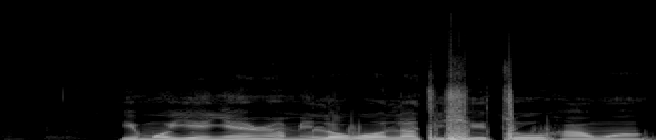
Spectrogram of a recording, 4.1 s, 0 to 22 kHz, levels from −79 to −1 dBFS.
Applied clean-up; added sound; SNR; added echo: none; none; none; none.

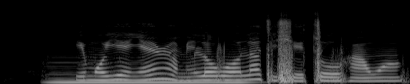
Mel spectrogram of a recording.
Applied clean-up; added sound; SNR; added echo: none; Bowed string instrument; 3 dB; none.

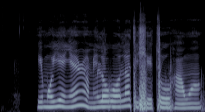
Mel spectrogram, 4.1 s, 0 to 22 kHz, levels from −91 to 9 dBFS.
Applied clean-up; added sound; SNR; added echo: neural mask model Resemble Enhance denoiser.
